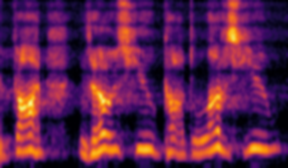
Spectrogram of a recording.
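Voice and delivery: slow, soft assurance; softly slowed, assuring each listener they are loved; tender reassurance. Real, not acted. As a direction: say it gently and slowly. Preacher reassures congregation.

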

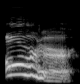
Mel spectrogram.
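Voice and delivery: loud, high call for order; shouted. Acted. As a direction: silence the room sharply. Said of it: "shouted Missus Barron again".

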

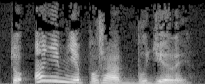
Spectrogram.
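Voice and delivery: the drake bursts out in anger; angry outcry. A narrator's reading. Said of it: "vykřikl rozčileně Ludvík". (rozčilený výkřik draka)

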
